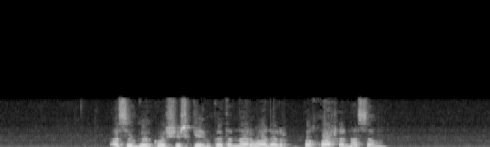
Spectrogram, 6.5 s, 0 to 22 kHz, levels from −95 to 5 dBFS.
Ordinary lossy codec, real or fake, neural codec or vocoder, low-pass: MP3, 48 kbps; real; none; 7.2 kHz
